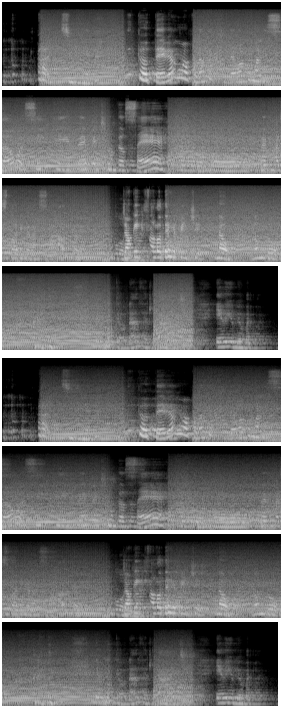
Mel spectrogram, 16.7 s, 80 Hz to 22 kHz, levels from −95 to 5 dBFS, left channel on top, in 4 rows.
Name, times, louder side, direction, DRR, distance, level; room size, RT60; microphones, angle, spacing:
voice 1, 0.5-1.5 1.8-9.7 10.2-11.8 12.1-12.9, left 3 dB, 65° left, 5 dB, 2.9 m, -24 dB
sound 1, 0.6-2.1 2.8-6.1 6.7-10.2 10.7-14.4 14.8-15.4, left 3 dB, 40° left, 1.3 m, -26 dB
voice 2, 10.0-10.5 13.0-16.3, left 1 dB, 10° left, 2 dB, 6.0 m, -32 dB
27.5 x 14.5 x 6.9 m, 0.71 s
head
